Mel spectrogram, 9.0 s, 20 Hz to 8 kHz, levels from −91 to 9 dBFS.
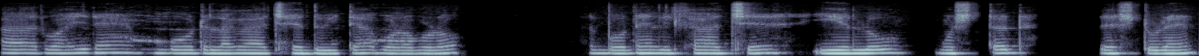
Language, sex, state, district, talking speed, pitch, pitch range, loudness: Bengali, male, West Bengal, Malda, 105 wpm, 175 Hz, 175-185 Hz, -21 LUFS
